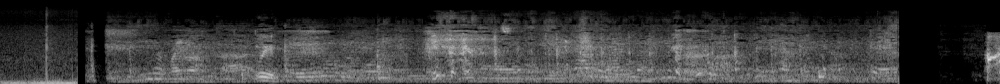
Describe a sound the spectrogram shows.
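A young man chats nearby in a noisy room.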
